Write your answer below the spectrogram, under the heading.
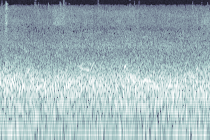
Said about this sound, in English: I just love the roar of the... just fantastic. Got a boat trying to make headway on the water, and quite slow. I think the top must be against the tide.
